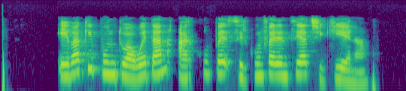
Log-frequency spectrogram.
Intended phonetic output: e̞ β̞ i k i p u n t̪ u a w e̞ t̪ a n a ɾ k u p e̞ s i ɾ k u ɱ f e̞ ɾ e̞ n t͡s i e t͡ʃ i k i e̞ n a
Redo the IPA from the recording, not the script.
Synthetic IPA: e̞ β̞ a k i p u n t̪ u a w e̞ t̪ a n a ɾ k u p e̞ s i ɾ k u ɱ f e̞ ɾ e̞ n t͡s i a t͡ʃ i k i e̞ n a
